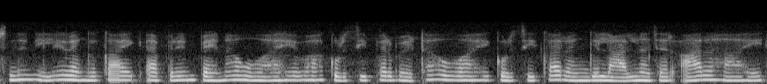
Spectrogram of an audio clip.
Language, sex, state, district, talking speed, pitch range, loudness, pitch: Hindi, female, Chhattisgarh, Korba, 190 wpm, 180-200 Hz, -15 LUFS, 190 Hz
